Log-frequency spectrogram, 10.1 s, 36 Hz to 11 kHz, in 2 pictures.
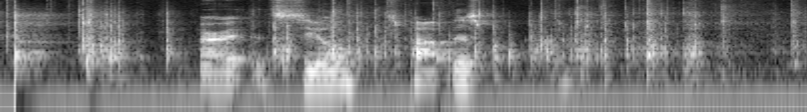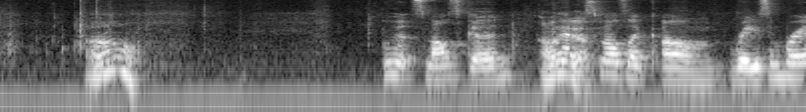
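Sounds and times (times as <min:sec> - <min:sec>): cup lid peeled open crackling: 0:00.0 - 0:06.4.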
